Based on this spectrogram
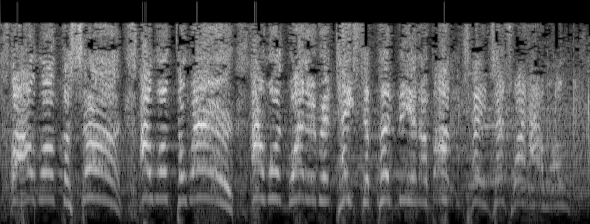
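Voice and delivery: loud, high, shouted preaching; fiery revival preaching; preaching at full force. Acted. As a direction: preach it hard to the congregation.

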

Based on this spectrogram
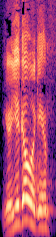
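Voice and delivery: ordinary delivery

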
